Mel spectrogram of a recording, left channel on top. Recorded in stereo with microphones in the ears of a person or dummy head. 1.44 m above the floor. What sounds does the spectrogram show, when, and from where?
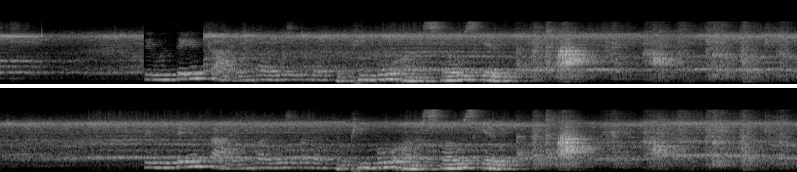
1.4 s a woman speaking: 45° right (ahead or behind), 1.2 m
3.4 s a woman speaking: 50° right (ahead or behind), 1.1 m
5.2 s scissors: 10° right (ahead or behind), 0.7 m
